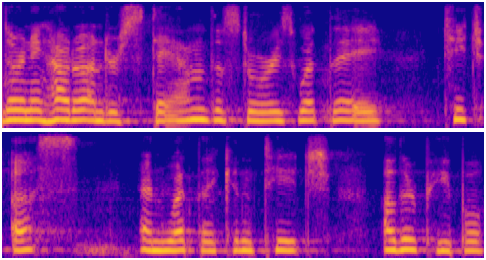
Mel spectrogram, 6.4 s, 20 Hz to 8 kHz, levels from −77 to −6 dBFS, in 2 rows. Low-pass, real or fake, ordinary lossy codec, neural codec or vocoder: 7.2 kHz; real; Opus, 24 kbps; none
